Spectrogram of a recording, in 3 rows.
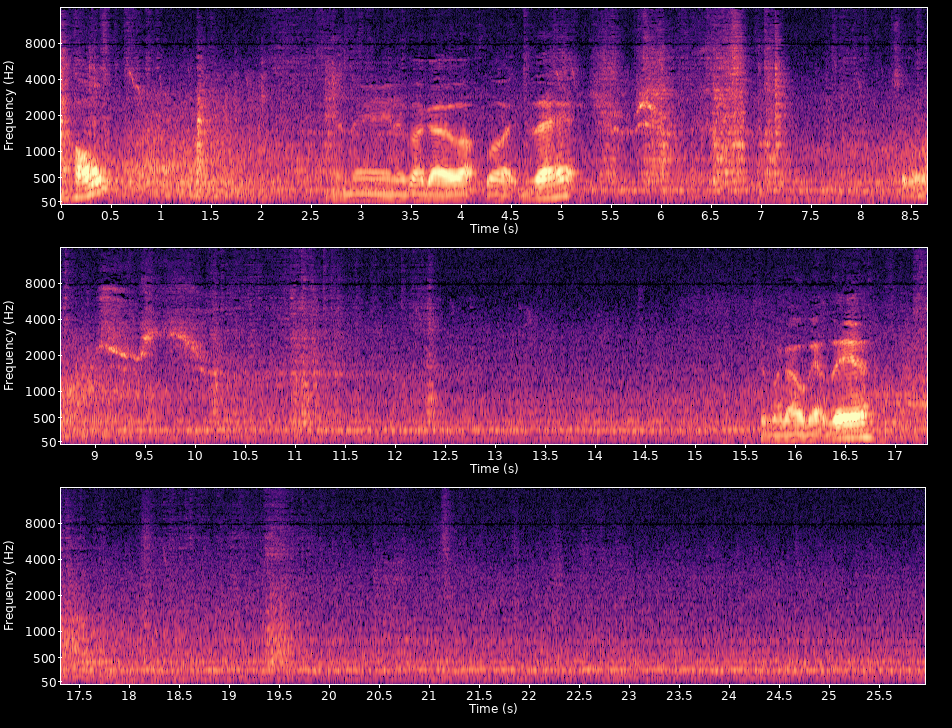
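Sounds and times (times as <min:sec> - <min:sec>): faint steady hum: 0:00.0 - 0:25.9
metal scraping on steel sheet: 0:05.2 - 0:07.4, 0:10.2 - 0:11.6.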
